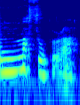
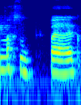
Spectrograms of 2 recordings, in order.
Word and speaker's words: Musselburgh: So I've cast on the Musselburra. I think that's how you say it. People say Musselburgh or Musselburra. Well, it's like Edinburgh. Yeah, Musselburra.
